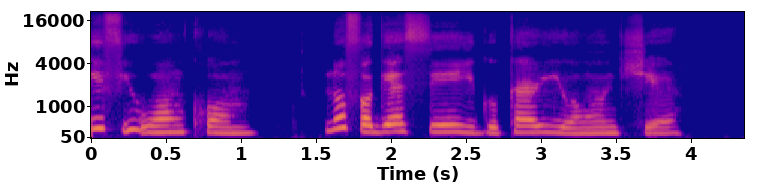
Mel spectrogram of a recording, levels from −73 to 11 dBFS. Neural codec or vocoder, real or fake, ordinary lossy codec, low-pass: autoencoder, 48 kHz, 32 numbers a frame, DAC-VAE, trained on Japanese speech; fake; none; none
